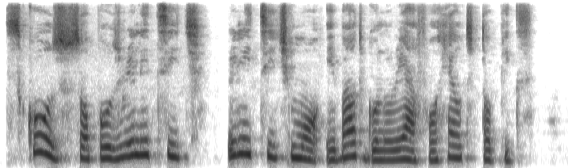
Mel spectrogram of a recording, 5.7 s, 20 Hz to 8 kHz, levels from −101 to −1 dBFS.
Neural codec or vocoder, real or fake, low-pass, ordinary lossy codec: none; real; 7.2 kHz; none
